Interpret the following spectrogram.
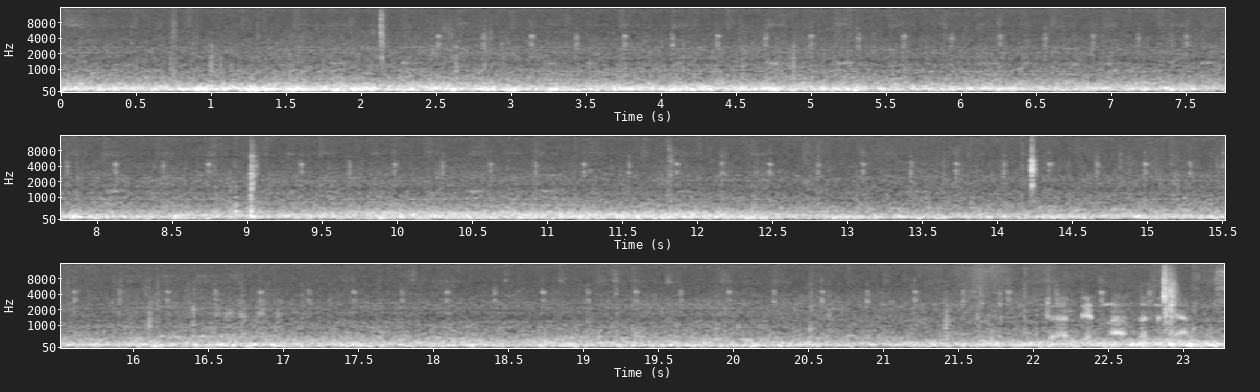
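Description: Steady low road and engine noise inside a car driving slowly on a snow-covered road, with the turn signal ticking evenly, about two or three ticks a second, from a few seconds in until near the end.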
